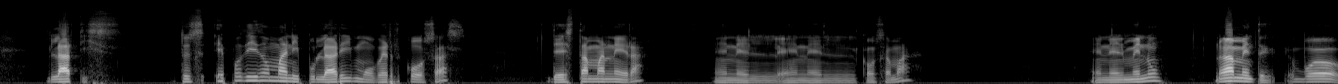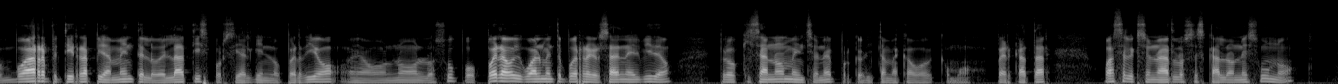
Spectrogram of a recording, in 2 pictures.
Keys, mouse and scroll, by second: 11.8 alt+click, 14.5 alt+right click, 15.0 alt+middle click, 15.4 alt+click, 23.2 click, 24.0 click, 25.8 click.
